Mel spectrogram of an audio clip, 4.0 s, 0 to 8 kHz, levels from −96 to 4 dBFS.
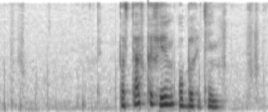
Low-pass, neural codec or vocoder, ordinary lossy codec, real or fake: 7.2 kHz; codec, 16 kHz, 4 kbps, FreqCodec, larger model; AAC, 48 kbps; fake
